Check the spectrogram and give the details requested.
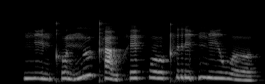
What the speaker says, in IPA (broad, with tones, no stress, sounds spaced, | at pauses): ŋ iː˨˩ n kʰ o˩˦ n ŋ ɯː˥˩ kʰ a˩˦ w h e˦˥ k̚ w oː˧ kʰ r i˦˥ ʔ ŋ iː˧ w ɤː˨˩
